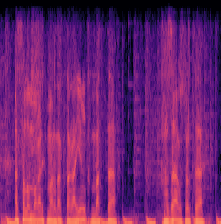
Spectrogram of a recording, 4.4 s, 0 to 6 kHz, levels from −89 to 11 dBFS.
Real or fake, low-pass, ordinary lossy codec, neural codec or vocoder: real; 5.4 kHz; Opus, 32 kbps; none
